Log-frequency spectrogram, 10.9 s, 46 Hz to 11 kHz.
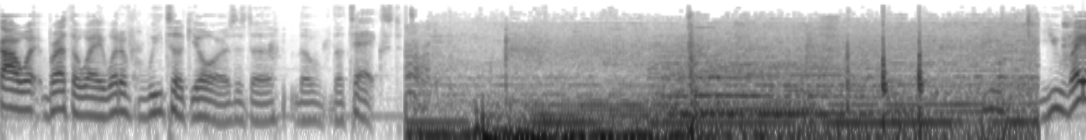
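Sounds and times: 
speech: 0.0s - 4.6s, 10.1s - 10.8s
car idling and pulling up: 4.1s - 10.4s.

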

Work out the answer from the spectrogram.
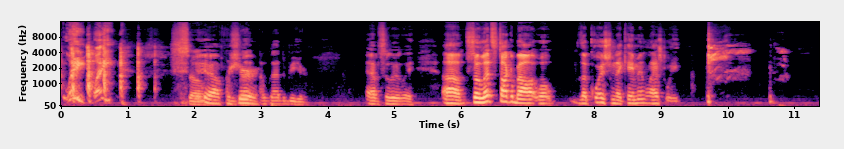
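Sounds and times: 
laughter: 0.0s - 2.1s
low steady hum: 0.0s - 11.3s
speech: 0.2s - 0.8s, 2.0s - 3.8s, 4.6s - 9.4s
person coughing: 9.7s - 10.1s.

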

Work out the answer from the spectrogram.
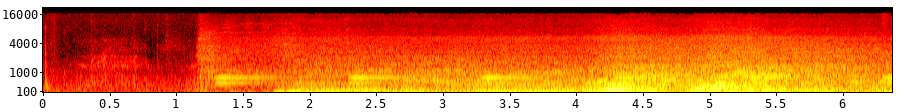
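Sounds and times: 
car engine starting up and revving indoors: 1.2s - 6.3s.

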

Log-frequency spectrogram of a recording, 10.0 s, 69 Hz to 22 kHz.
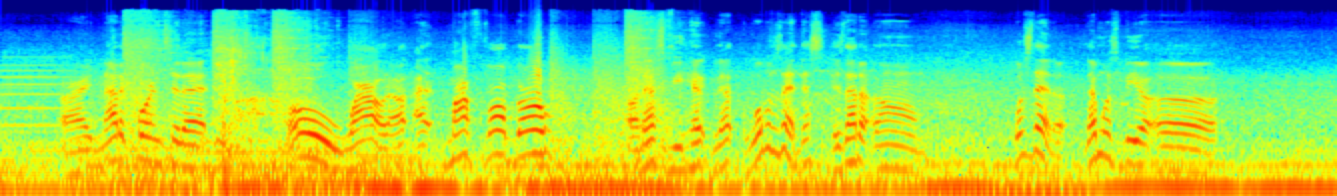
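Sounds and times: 
armored money truck engine droning in a video game: 0.0s - 10.0s
speech: 0.4s - 7.0s, 7.6s - 9.3s.

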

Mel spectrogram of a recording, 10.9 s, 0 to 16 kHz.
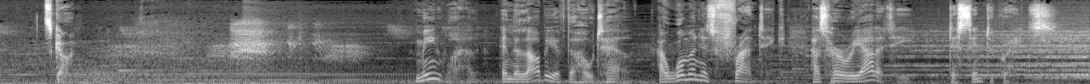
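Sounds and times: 
steady low rumble: 0.1s - 9.5s
speech: 0.4s - 1.1s, 4.2s - 10.7s
crow cawing harshly: 1.0s - 4.1s.

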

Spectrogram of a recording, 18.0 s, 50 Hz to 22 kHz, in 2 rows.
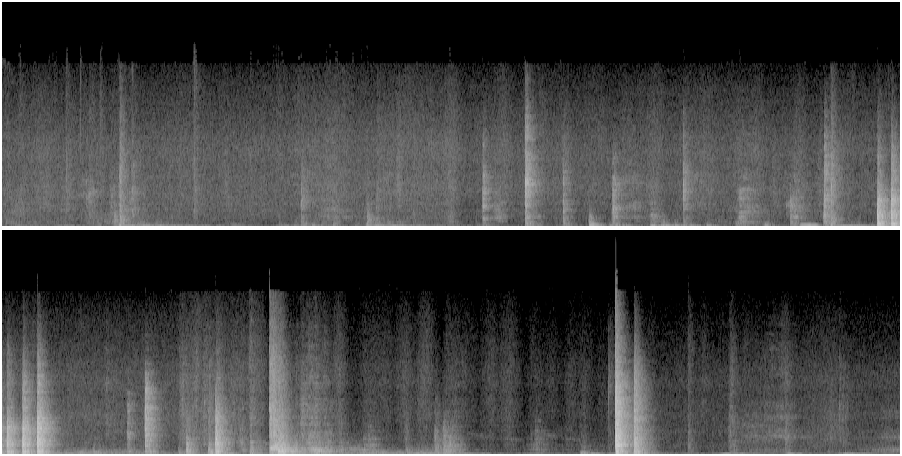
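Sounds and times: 
pan shaken and tossed on a stovetop: 4.8s - 7.6s, 8.2s - 13.7s.

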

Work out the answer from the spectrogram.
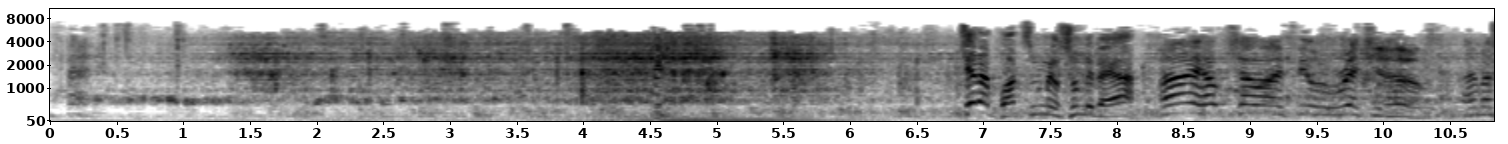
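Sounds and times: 
churning rough sea water around a small boat: 0.0s - 10.8s
wind at sea: 0.0s - 10.8s
low droning rumble: 3.1s - 8.3s
speech: 7.1s - 10.8s.

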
